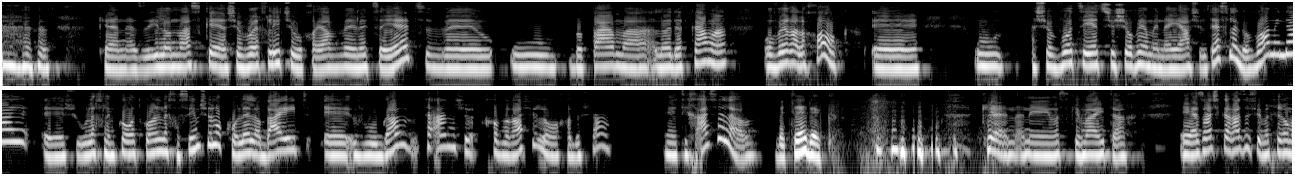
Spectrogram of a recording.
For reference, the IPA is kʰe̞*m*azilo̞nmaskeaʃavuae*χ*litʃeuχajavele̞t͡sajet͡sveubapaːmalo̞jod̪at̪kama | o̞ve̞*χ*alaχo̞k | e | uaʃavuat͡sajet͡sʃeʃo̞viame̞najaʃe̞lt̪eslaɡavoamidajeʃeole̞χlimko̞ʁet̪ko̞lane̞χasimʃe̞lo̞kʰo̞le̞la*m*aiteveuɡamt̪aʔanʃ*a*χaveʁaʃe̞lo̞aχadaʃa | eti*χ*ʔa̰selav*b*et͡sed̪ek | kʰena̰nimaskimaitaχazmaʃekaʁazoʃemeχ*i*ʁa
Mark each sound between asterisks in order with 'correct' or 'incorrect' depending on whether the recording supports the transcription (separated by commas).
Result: incorrect, correct, incorrect, incorrect, incorrect, correct, correct, correct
